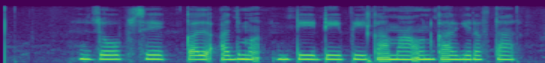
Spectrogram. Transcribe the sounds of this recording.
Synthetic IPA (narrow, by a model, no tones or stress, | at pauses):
zoːbsekələd̪mɖiːɖiːpikamãʔʊnkaːɾɡɪɾəft̪aːɾ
